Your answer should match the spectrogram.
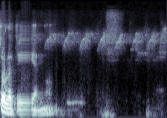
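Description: Birds chirping in the background, a quick unbroken run of high chirps, while a man's voice trails off in the first half second.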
